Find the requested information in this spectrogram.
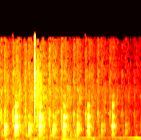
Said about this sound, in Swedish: Så hörs ett dunkande över viken. Och en träbåt dyker upp bakom en av kopparna.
